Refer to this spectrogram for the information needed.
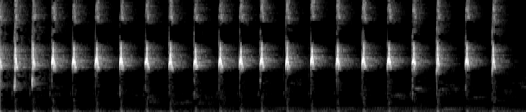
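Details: Lovebird in a 'ngetik' lure recording meant to call a rival: sharp high ticking notes repeated evenly about four times a second, each a short bright click with a quick decay, no other sounds.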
